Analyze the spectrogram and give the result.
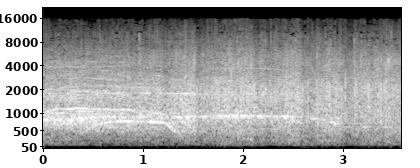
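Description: Steady audience applause, a dense wash of many hands clapping at an even, loud level throughout, with a faint whistle-like tone running through it.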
